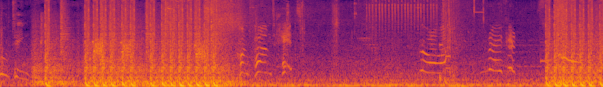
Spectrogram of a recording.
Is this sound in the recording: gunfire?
yes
